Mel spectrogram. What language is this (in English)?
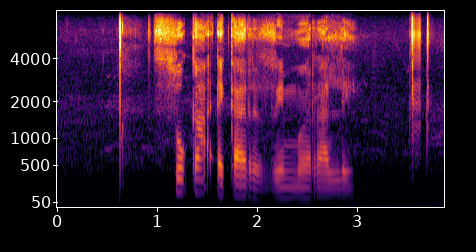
Tsonga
